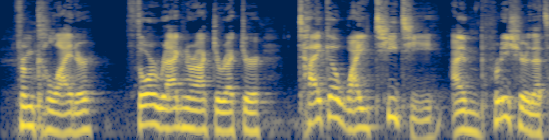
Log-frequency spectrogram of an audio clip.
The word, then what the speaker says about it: Taika Waititi: From Collider, Thor Ragnarok director Taika Waititi, I'm pretty sure that's how you pronounce that name.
